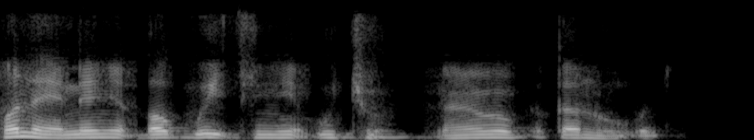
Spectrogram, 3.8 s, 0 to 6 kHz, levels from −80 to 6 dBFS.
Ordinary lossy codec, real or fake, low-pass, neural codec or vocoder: AAC, 24 kbps; fake; 5.4 kHz; codec, 24 kHz, 0.9 kbps, WavTokenizer, small release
